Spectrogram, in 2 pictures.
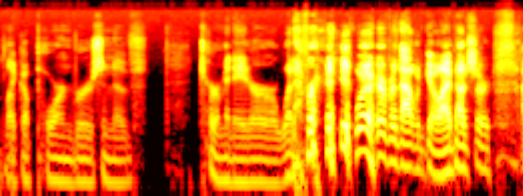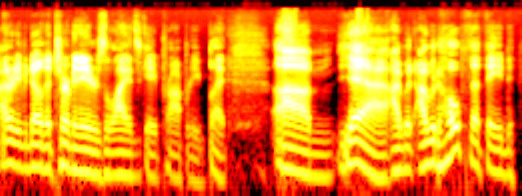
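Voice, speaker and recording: Low-voiced man co-hosting tech talk. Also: fairly bright tone, no room sound, clean studio sound. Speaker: podcast co-host presenting news. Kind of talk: casual tech news discussion.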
